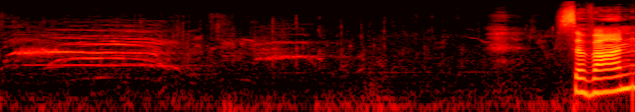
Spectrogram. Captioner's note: cheers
